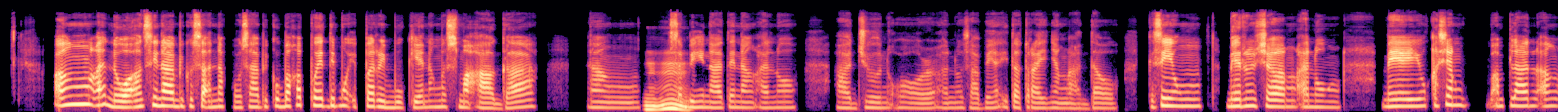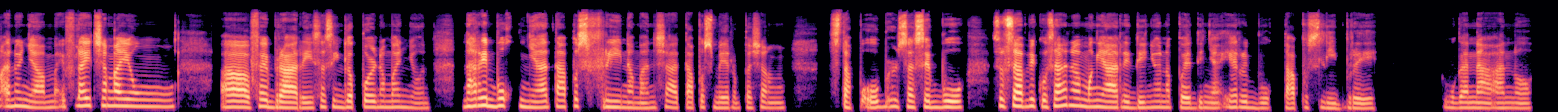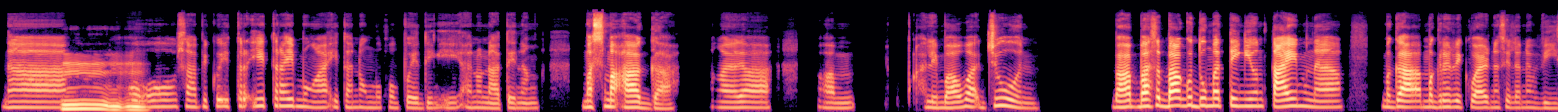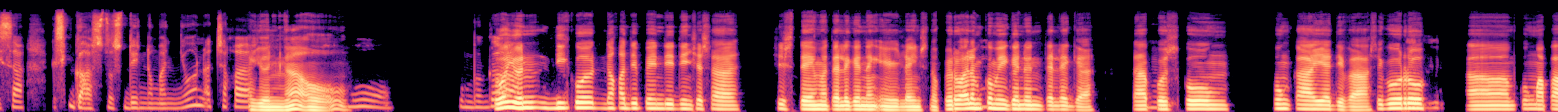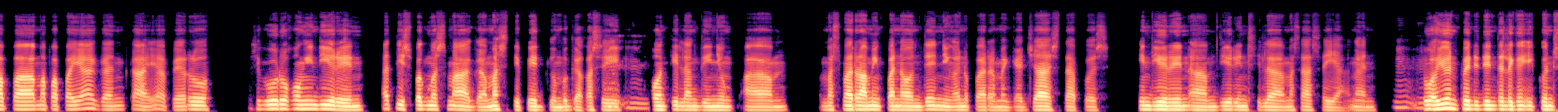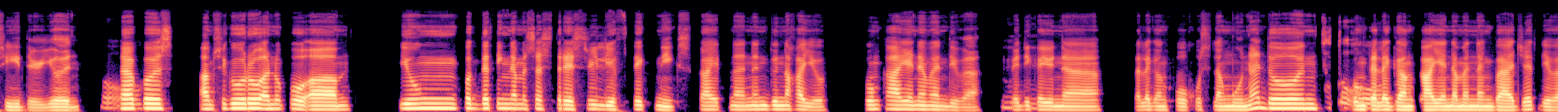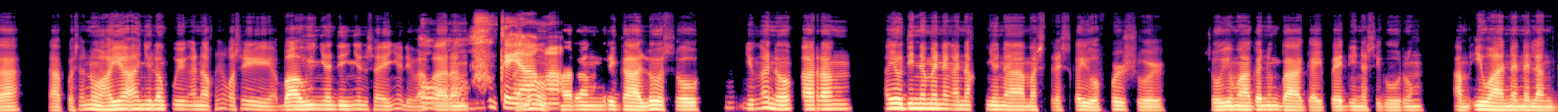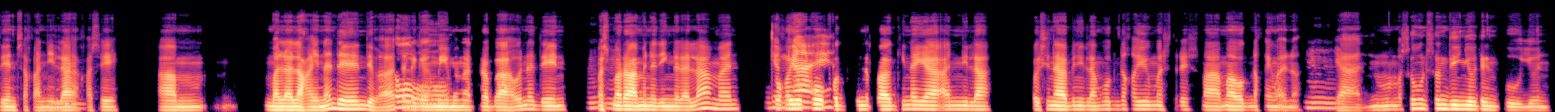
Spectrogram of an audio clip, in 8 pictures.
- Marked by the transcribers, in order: tongue click; tongue click; "'Wag" said as "waga"; tapping; in English: "stress relief techniques"; chuckle; in English: "for sure"
- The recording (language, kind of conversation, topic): Filipino, advice, Paano ko mababawasan ang stress kapag nagbibiyahe o nagbabakasyon ako?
